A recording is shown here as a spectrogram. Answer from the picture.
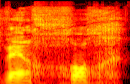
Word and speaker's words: Van Gogh: How do you pronounce Van Gogh? It's Van Gogh.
